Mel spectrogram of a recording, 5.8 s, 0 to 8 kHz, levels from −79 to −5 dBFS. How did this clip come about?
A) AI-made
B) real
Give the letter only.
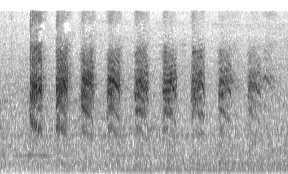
B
